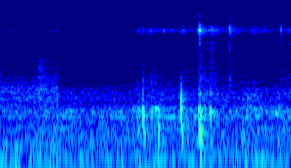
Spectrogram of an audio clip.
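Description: Faint handling of a cardboard box: a few soft clicks and crackles in the second half as its flaps are pulled open.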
